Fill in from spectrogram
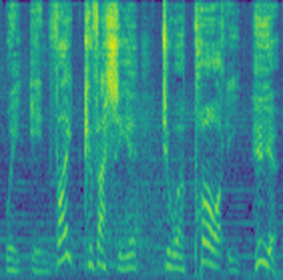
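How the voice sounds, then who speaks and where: A man's voice: fairly high pitch, very animated, measured pace, a little mellow, soft background music. Guy doing a nasty bossy dwarf plotter, muttery and impatient, voice swooping around, storybook. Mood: scheming. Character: mean, scheming, bossy dwarf villain. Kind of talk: audiobook character voice.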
